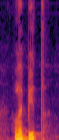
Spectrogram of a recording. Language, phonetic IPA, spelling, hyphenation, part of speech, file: Czech, [ˈlɛpɪt], lepit, le‧pit, verb, Cs-lepit.ogg
- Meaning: 1. to glue, to stick 2. to stick (to become attached), to be sticky 3. to cling to sth, to adhere to sth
